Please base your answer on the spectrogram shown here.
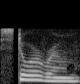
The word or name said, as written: storeroom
